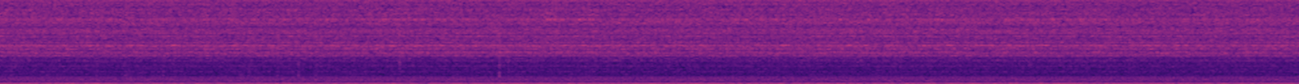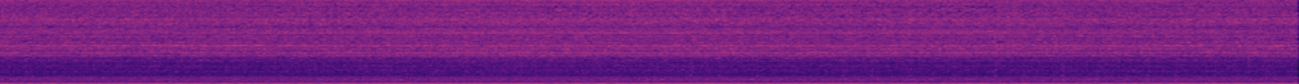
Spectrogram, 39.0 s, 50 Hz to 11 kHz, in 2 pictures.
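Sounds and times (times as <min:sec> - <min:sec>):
low rapid pulsing: 0:00.0 - 0:05.9, 0:29.4 - 0:38.9
machinery hum: 0:00.0 - 0:13.0, 0:23.2 - 0:38.9.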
